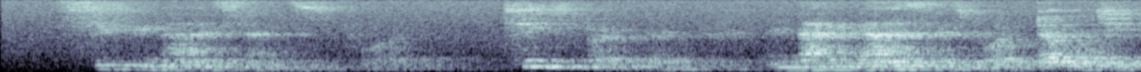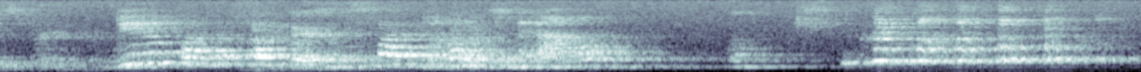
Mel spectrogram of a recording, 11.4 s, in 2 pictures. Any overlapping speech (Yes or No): Yes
